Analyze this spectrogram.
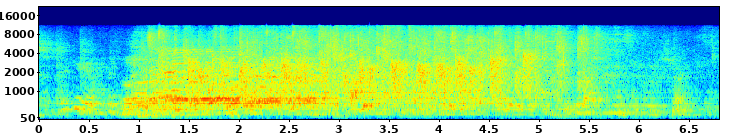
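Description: An audience claps and cheers loudly.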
